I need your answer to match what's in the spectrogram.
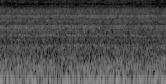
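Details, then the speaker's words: Maytag Bravos electric steam dryer after being stripped, greased and reassembled, running empty: steady, even low hum from the turning drum with no knocks, scrapes or squeals; normal running. "Sounds really good. I'm gonna go ahead and toss a load of clothes in here, and we will hear it run with a full load of clothes."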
